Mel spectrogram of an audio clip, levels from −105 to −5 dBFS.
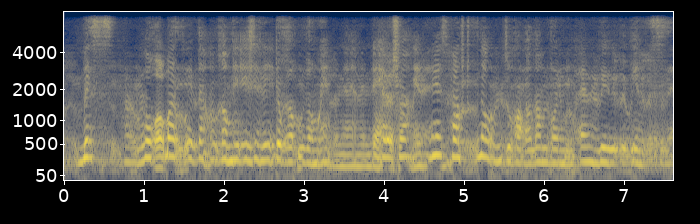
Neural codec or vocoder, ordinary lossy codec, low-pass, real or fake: codec, 16 kHz, 0.5 kbps, FreqCodec, larger model; none; 7.2 kHz; fake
